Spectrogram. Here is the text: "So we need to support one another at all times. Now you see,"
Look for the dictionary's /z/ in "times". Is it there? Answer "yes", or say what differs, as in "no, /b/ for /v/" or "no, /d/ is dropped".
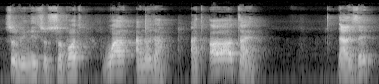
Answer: no, /z/ is dropped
